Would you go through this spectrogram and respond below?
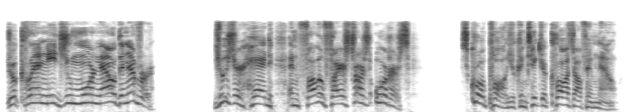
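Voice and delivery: high, loud orders; stern command. Acted. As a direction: order him to obey. Brambleclaw commands Crowpaw.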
